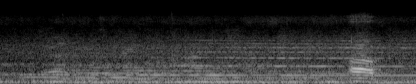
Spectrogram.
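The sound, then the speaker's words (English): A train rumbles past steadily, its horn sounding in long, sustained tones, with a brief sharper blast near the end over the continuous low roar of the cars. “It's that train.”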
